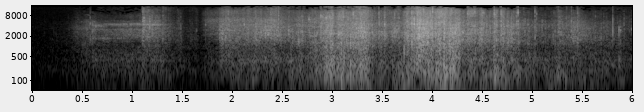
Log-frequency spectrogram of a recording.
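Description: Thin plastic bag crinkling and rustling close to the phone's microphone, starting about half a second in and loudest in the middle.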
